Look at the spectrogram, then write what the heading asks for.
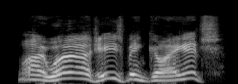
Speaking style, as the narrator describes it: shouted

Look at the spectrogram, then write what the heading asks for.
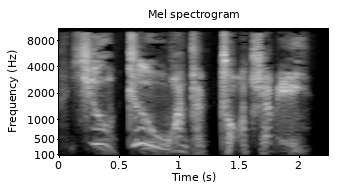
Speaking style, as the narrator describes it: he screamed with such bitter irritation, such despair

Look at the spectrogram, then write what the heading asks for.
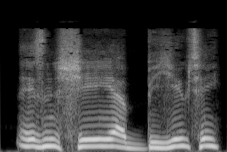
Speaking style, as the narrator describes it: he drawled

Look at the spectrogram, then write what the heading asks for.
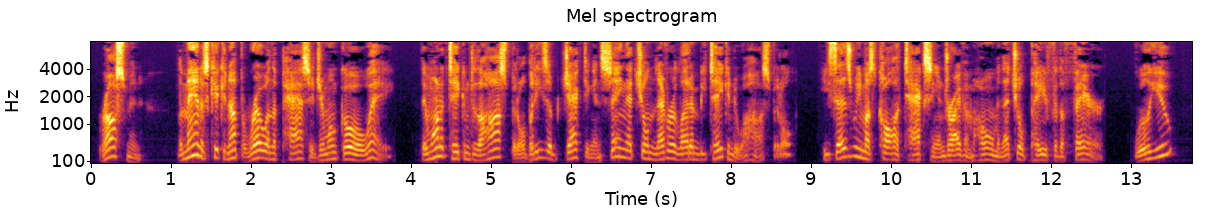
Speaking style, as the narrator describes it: Giacomo agitated by his long wait, cried

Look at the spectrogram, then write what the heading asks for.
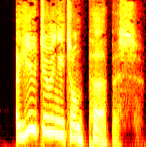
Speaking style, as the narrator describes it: cried Madame Virginsky wrathfully

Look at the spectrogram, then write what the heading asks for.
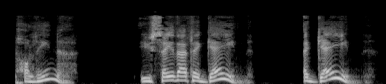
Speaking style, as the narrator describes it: exclaimed

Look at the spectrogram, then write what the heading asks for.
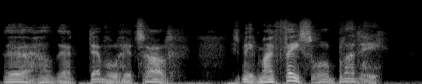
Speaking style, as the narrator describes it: said he in a frightened whisper

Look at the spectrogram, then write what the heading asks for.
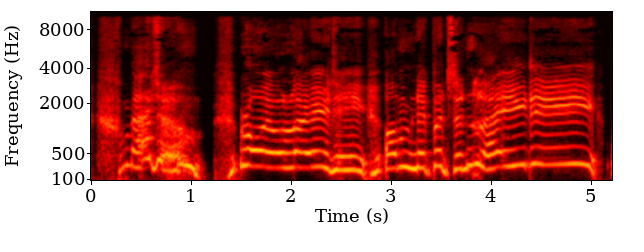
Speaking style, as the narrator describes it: wailed Lebedev, crawling on his knees

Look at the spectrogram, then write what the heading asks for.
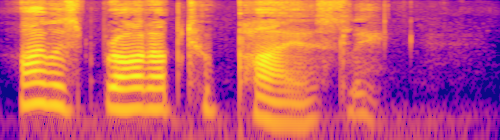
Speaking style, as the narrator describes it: Bambus sighs

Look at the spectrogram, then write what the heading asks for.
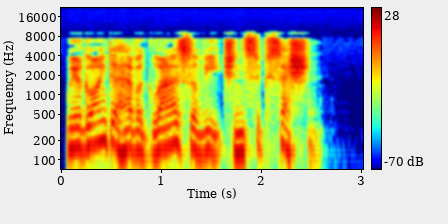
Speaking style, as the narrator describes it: said Monfiori, in his melancholy, slightly hollow voice

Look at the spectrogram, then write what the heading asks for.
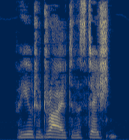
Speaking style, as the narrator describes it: Levin said gloomily

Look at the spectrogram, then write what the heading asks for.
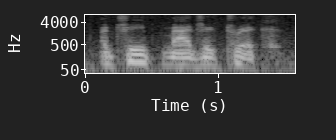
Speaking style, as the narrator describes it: muttered Father Stone

